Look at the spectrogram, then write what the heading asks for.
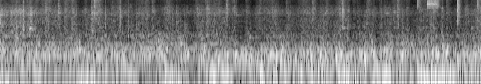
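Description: A train running along the track: a steady rumble with wheels clicking over the rail joints.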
